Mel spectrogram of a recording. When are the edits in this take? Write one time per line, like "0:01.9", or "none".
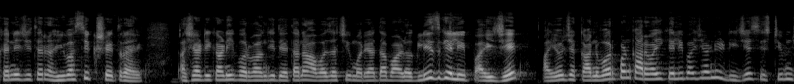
0:05.3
